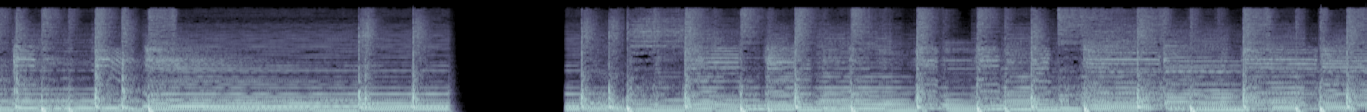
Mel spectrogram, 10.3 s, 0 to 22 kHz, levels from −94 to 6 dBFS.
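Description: At 3.37 s the audio stops for 0.89 s, until 4.26 s. Most of that span, 0.76 s, is silence. Nothing is lost; the sound resumes where it broke off. This is a call audio freeze, likely from delayed packets draining the jitter buffer.

At 4.68 s comes a skip ahead. Roughly half a second of audio is gone. The two sides are joined almost directly, with only a tiny fill of about 6 ms. Playback simply jumps forward.

Two jitter buffer slow-downs follow. From 4.97 s to 5.72 s the audio runs at 93% speed, adding 65 ms. From 6.14 s to 7.50 s it runs at 87%, adding 182 ms. Pitch stays the same. The receiver repeats tiny pieces to rebuild its reserve, so sounds drag out.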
